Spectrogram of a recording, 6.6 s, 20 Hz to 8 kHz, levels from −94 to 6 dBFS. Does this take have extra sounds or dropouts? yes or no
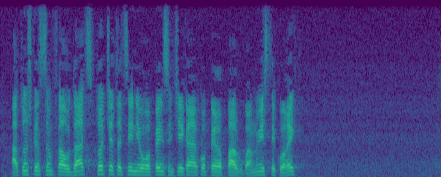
no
